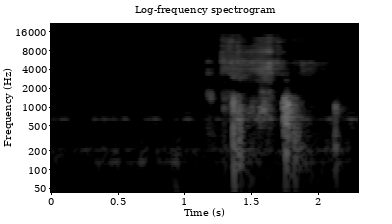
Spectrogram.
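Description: A paper page of a picture book being turned: a quiet pause, then a brief crisp rustle of paper a little over a second in.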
